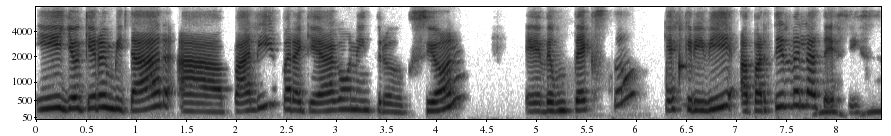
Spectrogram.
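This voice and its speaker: A woman's high voice at a very slow pace, with very wide pitch swings. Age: 30s. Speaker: lecturer. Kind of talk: lecture. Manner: halting.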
